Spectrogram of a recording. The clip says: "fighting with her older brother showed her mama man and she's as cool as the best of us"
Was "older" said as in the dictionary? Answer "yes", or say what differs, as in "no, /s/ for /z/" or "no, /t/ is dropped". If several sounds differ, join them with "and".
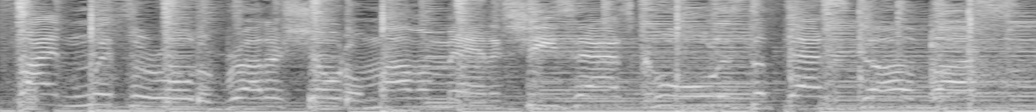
yes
